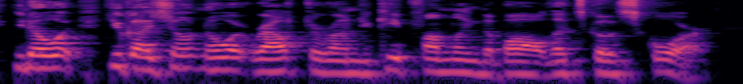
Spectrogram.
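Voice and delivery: mock scolding quarterback; panicky berating. Quarterback blaming his team in the huddle, berating. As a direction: chew out the team, starting punchy. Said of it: "calm and cool under pressure".

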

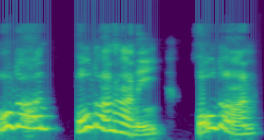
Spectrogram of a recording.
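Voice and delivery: high-pitched checkout helper; high mock store-clerk voice; imitated store lady. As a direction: put on a high voice for the lady assistant. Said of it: "the lady comes over and she's like".

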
